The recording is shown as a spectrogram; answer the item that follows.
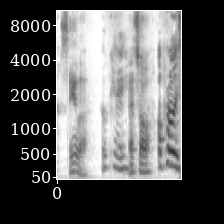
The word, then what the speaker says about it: Selah: Apparently, Selah is Selah.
